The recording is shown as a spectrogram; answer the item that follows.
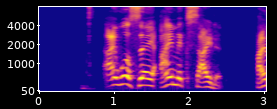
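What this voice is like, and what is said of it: Usual voice. Nothing is said of it.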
